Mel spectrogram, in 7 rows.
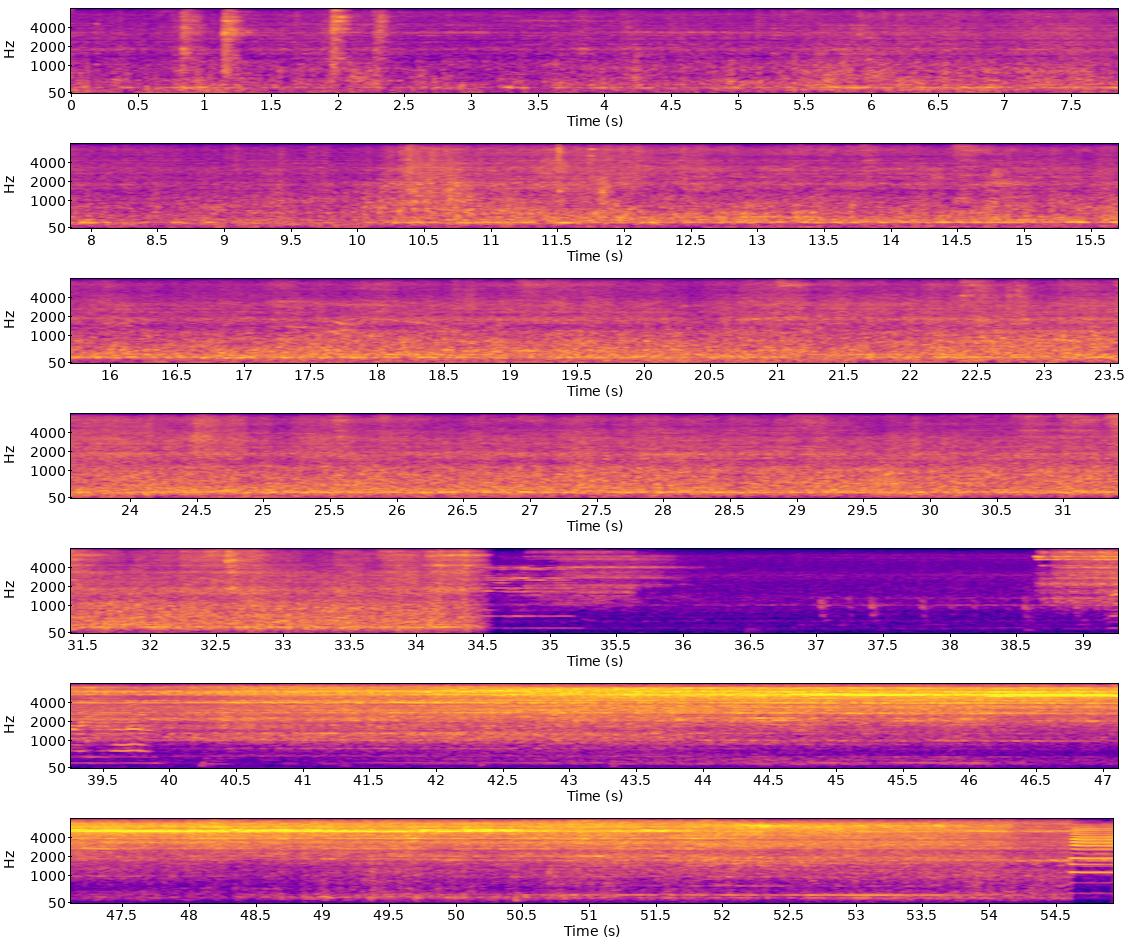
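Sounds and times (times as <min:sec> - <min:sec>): constant train hum: 0:00.0 - 0:54.9
train wheels rumbling on rail: 0:00.0 - 0:54.9.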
